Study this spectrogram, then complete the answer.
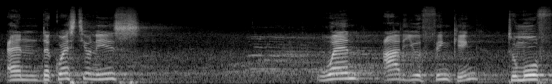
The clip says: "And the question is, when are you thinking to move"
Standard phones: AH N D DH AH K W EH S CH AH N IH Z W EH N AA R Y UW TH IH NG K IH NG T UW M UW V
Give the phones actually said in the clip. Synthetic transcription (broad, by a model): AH N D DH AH K W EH S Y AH N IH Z W EH N AA R Y UW TH IH NG K IH NG T UW M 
